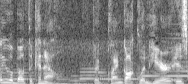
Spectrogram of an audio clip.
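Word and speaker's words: Llangollen: so this is The langin Canal at least that's how I read it but I learned the Welsh pronounced the double L's as CLA so it's actually pronounced the clangin canal all right this part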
